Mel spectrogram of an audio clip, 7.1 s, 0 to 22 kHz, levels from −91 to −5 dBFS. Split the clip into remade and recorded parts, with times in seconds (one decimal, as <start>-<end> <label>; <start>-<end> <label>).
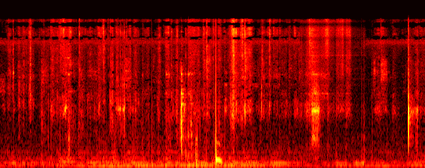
0.0-5.0 recorded; 5.0-6.1 remade; 6.1-7.1 recorded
